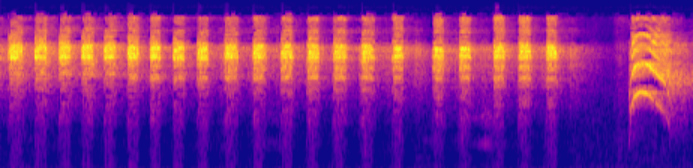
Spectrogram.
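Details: Budgerigar chirping: a fast, even run of about twenty sharp, high chirps, roughly five each second. After a short pause comes a single louder chirp that rises and then falls.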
